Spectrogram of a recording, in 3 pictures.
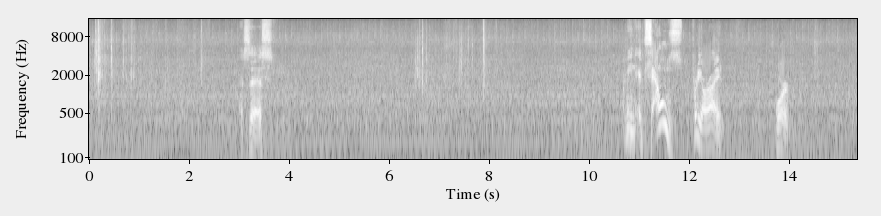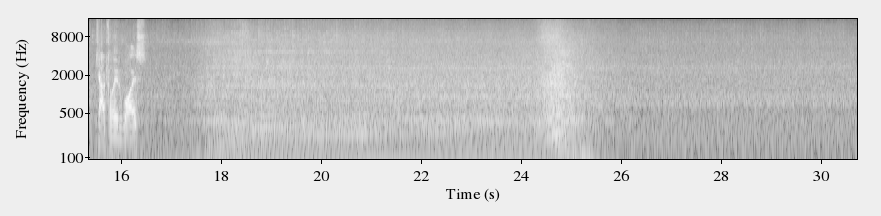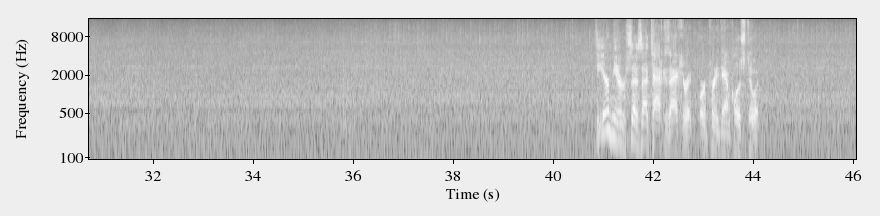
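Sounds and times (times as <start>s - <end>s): engine running at raised revs: 9.2s - 26.6s.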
